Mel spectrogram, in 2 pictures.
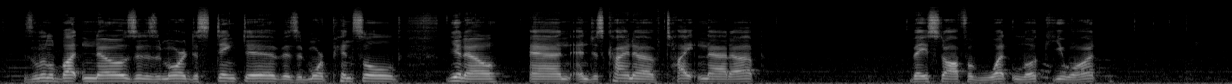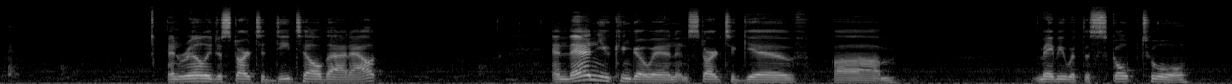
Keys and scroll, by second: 3.1 b.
